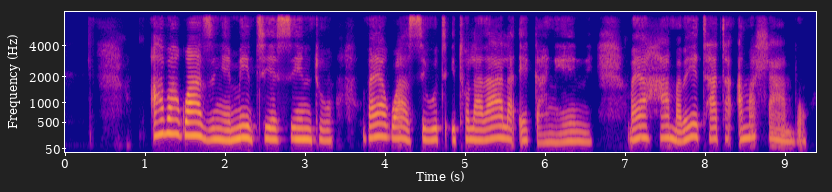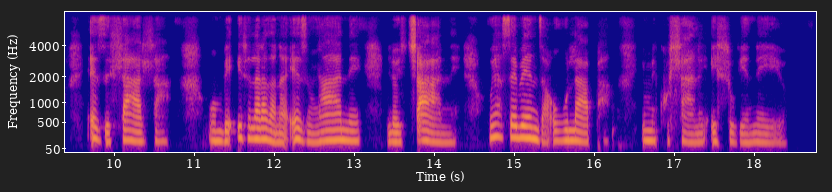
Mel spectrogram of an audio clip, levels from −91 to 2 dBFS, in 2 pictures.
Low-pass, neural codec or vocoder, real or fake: 7.2 kHz; codec, 16 kHz in and 24 kHz out, 1 kbps, XY-Tokenizer; fake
